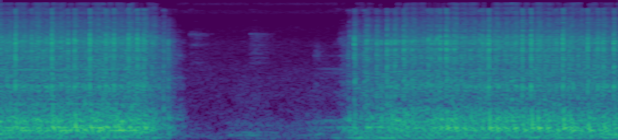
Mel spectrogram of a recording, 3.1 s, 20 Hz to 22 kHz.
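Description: Sewing machine stitching 4-inch fabric piping for an umbrella frock, a steady loud whirring run that stops for about a second, then starts again and runs on.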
